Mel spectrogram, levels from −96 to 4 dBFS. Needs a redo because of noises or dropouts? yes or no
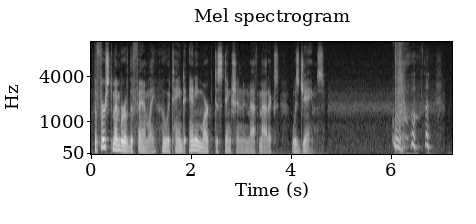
yes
